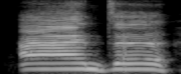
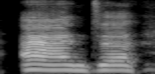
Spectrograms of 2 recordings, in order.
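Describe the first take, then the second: No difference in how they are said.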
